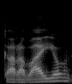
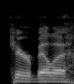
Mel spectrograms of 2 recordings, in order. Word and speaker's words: Caraballo: My last name is Caraballo, and it was very hard for a lot of people to pronounce. So Caraballo. whenever I'm out in public, yeah, you got it. Yeah, yeah. But a lot of people, especially living in the Midwest, I get like, Carabella, stuff like that.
